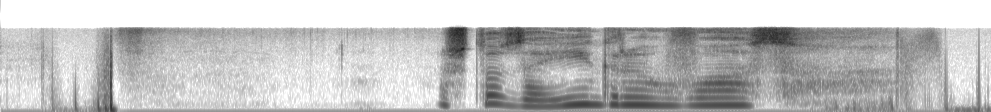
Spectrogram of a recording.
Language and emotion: Russian, sad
